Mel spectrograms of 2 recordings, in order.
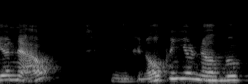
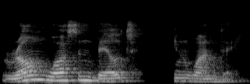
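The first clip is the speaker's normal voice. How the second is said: slow proverb; 3 semitones lower than usual. Shown as a demonstration. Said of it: "As we say in English".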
